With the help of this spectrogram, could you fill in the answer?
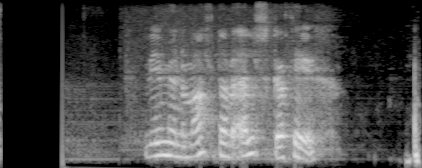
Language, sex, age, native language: Icelandic, female, 10, Icelandic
